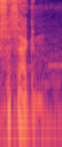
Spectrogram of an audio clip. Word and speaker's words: Fagen: It is pronounced the maze of Fagen.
